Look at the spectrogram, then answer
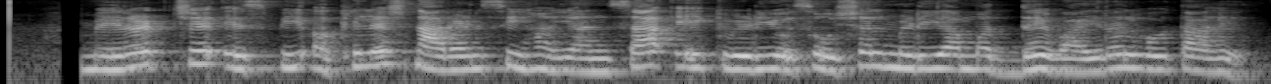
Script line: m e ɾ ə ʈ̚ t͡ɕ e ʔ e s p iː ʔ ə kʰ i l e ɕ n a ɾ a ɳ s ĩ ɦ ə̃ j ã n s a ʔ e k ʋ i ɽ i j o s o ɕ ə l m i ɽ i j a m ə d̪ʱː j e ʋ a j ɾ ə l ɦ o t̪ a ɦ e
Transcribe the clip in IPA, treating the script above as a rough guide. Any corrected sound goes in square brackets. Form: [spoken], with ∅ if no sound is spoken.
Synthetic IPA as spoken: m e ɾ ə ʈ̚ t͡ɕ e ʔ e s p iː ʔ ə kʰ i l e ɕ n a ɾ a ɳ s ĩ ɦ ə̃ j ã n [t͡s] a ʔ e k ʋ i ɽ i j o s o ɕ ə l m i ɽ i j a m ə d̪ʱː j e ʋ a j ɾ ə l ɦ o t̪ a ɦ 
